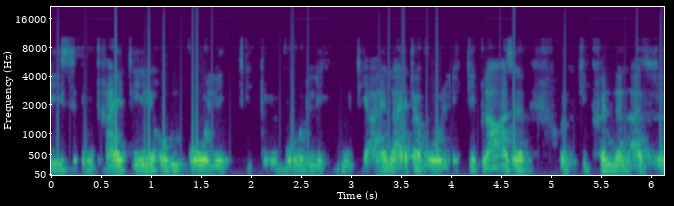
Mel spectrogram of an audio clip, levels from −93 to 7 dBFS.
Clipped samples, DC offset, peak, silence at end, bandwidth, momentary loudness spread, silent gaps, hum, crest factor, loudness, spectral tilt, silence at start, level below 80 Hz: under 0.1%; under 0.1%; -6 dBFS; 0 s; 14 kHz; 12 LU; none; none; 20 dB; -25 LUFS; -7 dB/octave; 0 s; -56 dBFS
